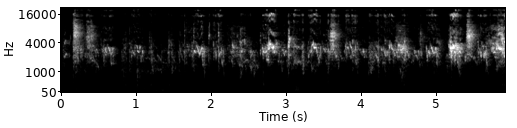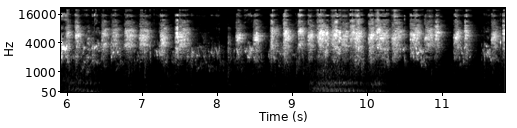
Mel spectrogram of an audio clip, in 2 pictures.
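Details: Pet budgerigars in their home play area keep up a dense, continuous warbling chatter, with scratchy squawks and quick chirps layered over one another. Two brief low thumping bursts break through midway.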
